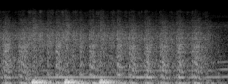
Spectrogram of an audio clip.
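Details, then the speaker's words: Low-mileage 600 hp drag-racing Subaru WRX that sat about 15 years; cranking with starting fluid (ether) gives three quick low thumps about a third of a second apart, catching briefly but never running. "I don't think this thing wants to run. Just a little bit of starting fluid. More ether solves all problems. It ain't starting."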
